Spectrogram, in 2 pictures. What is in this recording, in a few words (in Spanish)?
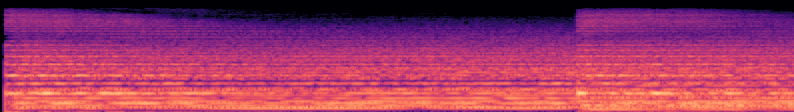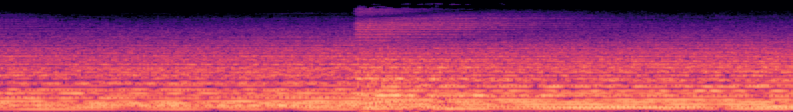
SINTETIZADORES; multitracks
